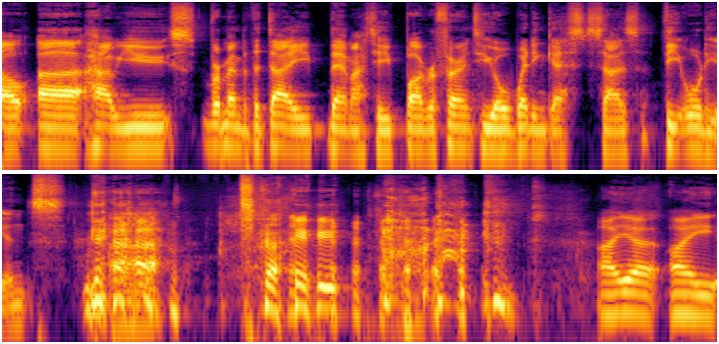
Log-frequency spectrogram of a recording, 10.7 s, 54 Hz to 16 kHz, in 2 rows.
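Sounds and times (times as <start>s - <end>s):
speech: 0.0s - 10.7s
burst of laughter: 6.0s - 9.4s
man recovering from COVID coughing: 6.2s - 9.6s.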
